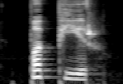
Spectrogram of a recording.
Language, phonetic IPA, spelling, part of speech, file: Ukrainian, [pɐˈpʲir], папір, noun, Uk-папір.ogg
- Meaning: 1. paper (material for writing on, absorption, etc.) 2. paper, document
